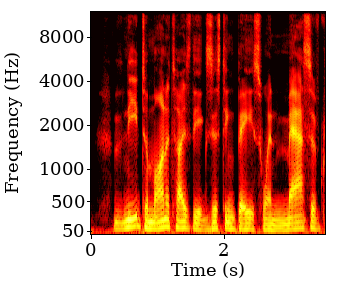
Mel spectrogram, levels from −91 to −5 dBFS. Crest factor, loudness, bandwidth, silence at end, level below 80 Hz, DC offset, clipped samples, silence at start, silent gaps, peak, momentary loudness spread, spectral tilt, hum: 20 dB; -25 LUFS; 12 kHz; 0 s; -42 dBFS; under 0.1%; under 0.1%; 0.35 s; none; -6 dBFS; 5 LU; -5.5 dB/octave; none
